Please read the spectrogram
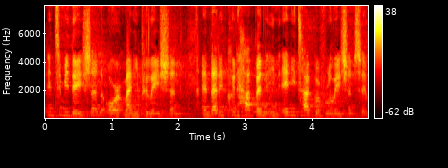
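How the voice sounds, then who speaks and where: The speech comes with a Malagasy accent, fairly even intonation and a moderate pace. Audible room echo and noticeable background noise are present. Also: woman. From Madagascar. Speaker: nonprofit founder. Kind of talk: pitch talk. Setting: stage with audience.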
